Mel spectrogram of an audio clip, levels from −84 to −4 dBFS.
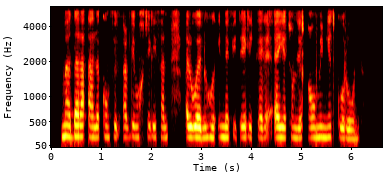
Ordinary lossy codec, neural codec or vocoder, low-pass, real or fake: MP3, 48 kbps; codec, 16 kHz in and 24 kHz out, 2.2 kbps, FireRedTTS-2 codec; 5.4 kHz; fake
